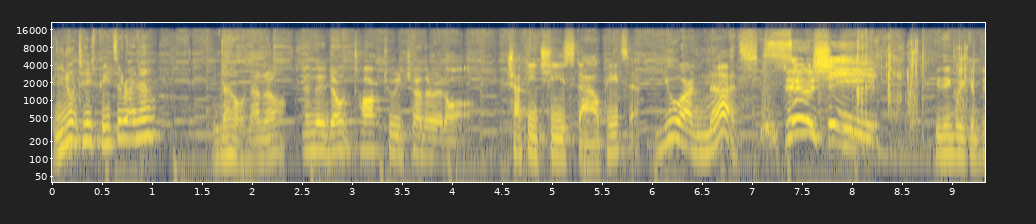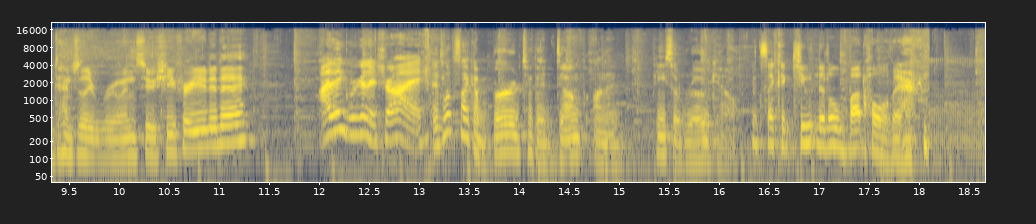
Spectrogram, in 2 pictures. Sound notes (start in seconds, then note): 7.4 voiceover; 8.0 squirting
